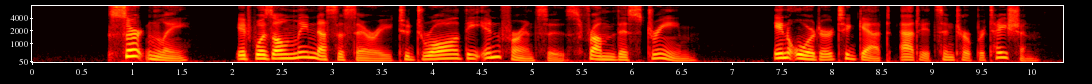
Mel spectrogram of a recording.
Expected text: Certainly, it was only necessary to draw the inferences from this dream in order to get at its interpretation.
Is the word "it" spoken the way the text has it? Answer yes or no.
yes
